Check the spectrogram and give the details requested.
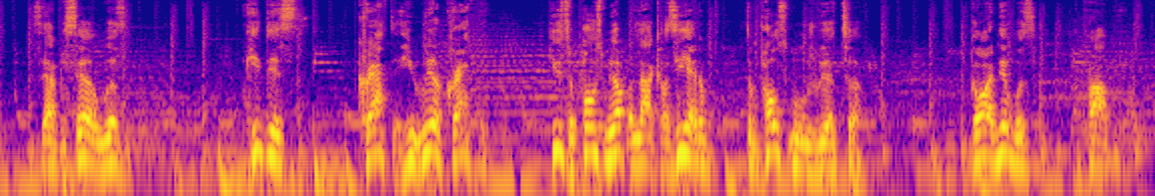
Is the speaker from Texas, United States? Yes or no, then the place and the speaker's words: yes; Houston, Texas, United States; I'm from Houston, Texas. I grew up in Trinity Garden. I went to Cashmere High School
